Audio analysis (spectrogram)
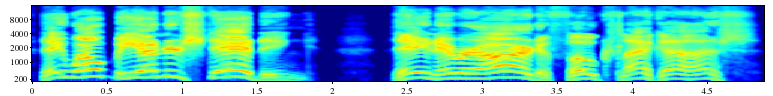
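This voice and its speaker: A man voicing an old grandfather in an audio drama monologue, speaking haltingly and deliberately, with a cool temper. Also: very high voice, big pitch swings, bright, forceful tone, clear, resonant tone, no room sound, clean studio sound, pitched above the performer's own voice, full character voice. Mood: cool, steadying. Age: older. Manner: slow, halting, deliberate delivery. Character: slow-talking old grandfather, loyal but emotionally cool.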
